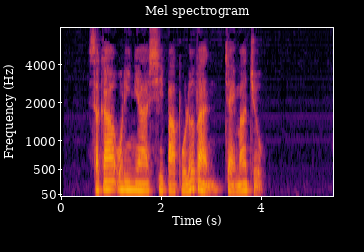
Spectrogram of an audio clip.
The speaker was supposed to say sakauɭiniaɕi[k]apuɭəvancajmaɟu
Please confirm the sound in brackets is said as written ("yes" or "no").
no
